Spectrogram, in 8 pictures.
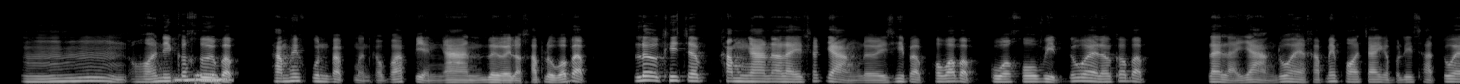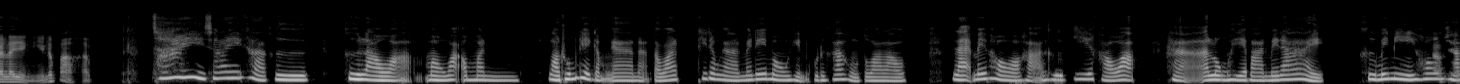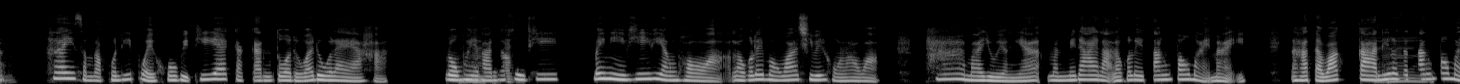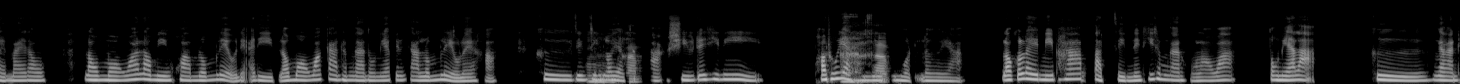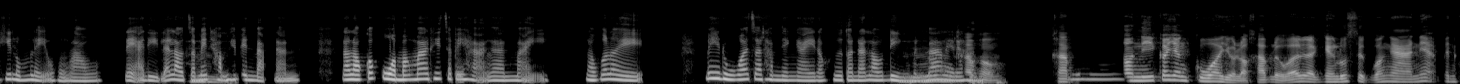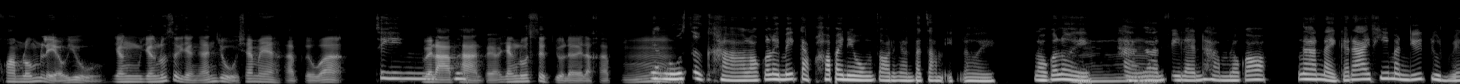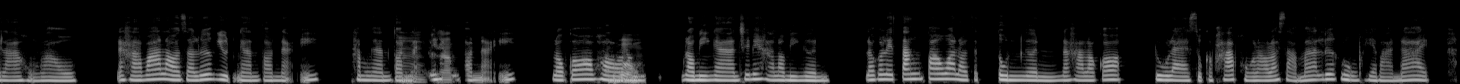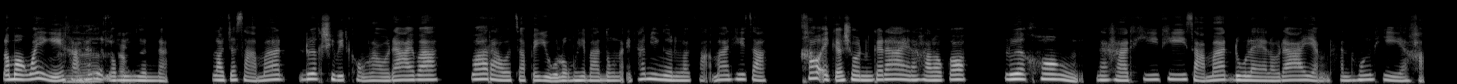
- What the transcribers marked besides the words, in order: in English: "Freelance"
- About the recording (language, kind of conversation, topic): Thai, advice, ความล้มเหลวในอดีตทำให้คุณกลัวการตั้งเป้าหมายใหม่อย่างไร?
